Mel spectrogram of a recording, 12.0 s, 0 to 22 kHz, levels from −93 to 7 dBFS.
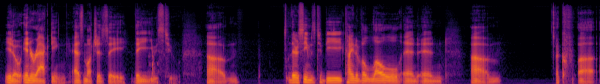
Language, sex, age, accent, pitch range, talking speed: English, male, 30-49, American, 90-105 Hz, 120 wpm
